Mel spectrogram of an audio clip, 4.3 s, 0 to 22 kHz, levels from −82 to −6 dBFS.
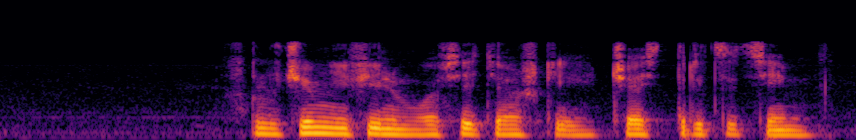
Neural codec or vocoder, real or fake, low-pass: none; real; 7.2 kHz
